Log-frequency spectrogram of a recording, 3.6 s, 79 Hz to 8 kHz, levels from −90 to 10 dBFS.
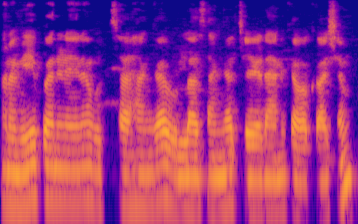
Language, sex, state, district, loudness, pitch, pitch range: Telugu, male, Telangana, Karimnagar, -16 LUFS, 115 Hz, 110-125 Hz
